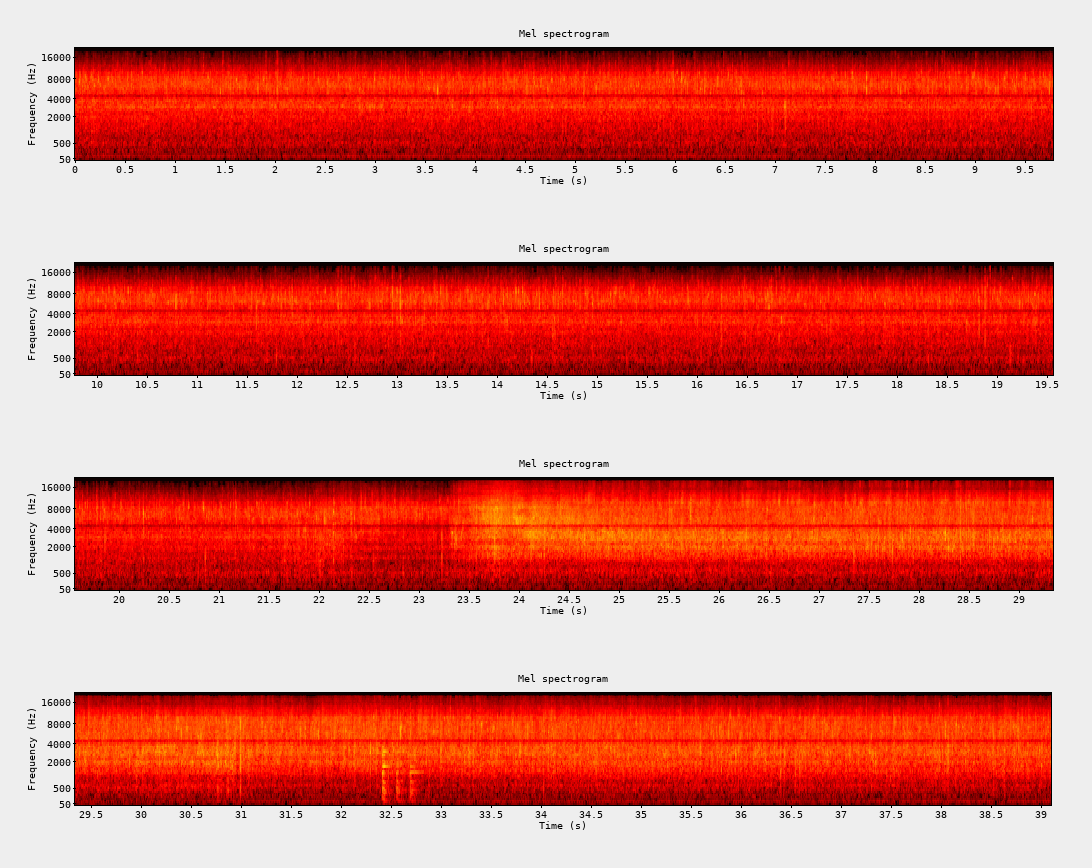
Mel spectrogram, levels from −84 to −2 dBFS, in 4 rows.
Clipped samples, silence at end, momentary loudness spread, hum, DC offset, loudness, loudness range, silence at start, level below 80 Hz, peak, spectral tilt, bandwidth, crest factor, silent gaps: under 0.1%; 0 s; 7 LU; 60 Hz at -70 dBFS; under 0.1%; -29 LUFS; 6 LU; 0 s; -76 dBFS; -6 dBFS; 3.5 dB/octave; over 20 kHz; 28 dB; none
